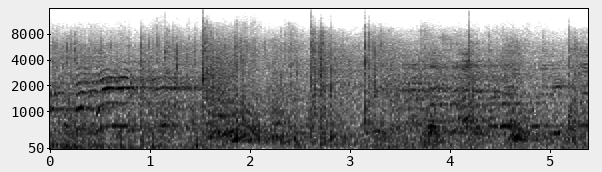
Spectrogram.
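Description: Skate wheels roll and squeak on a hard floor in a large echoing hall.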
